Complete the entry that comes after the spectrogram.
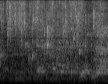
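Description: Water running from a tap to rinse a razor, a close, steady splashing stream with small shifts in the flow, continuous and alone.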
